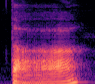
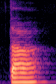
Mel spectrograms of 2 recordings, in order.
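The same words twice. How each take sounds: First: The pitch rises from middle to high. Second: The pitch stays high and level. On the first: "second tone" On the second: "first tone"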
